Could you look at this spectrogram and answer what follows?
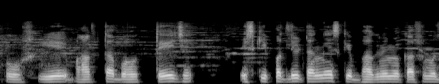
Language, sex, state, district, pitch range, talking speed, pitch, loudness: Hindi, male, Uttar Pradesh, Jyotiba Phule Nagar, 120-145 Hz, 205 wpm, 130 Hz, -18 LUFS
